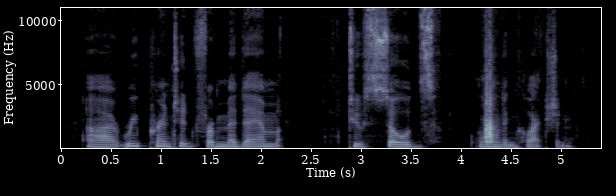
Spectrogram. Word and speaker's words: Tussaud's: This one says reprinted from Madame Tussaud's London collection. I'm not sure why I pronounced that with a French pronunciation, but because it's Madame Tussauds in England, right?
